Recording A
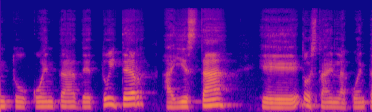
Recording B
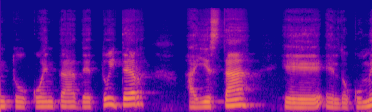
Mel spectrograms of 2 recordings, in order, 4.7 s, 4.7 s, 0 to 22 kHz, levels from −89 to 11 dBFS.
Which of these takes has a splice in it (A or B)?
A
